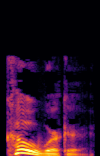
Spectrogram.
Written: coworker

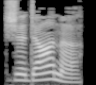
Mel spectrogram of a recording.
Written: zhadana

